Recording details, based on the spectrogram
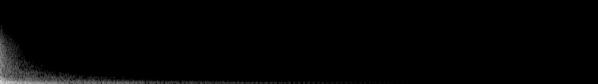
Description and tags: Ludwig 40'' x 18'' suspended concert bass drum, recorded via overhead mics in multiple velocities.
